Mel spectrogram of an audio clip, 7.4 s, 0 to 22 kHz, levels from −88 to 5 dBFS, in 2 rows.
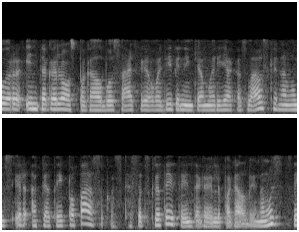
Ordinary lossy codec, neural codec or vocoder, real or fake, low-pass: Opus, 24 kbps; codec, 44.1 kHz, 7.8 kbps, DAC; fake; 5.4 kHz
